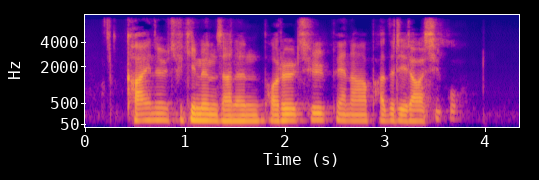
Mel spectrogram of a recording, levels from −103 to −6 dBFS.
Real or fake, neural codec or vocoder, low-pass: fake; codec, 16 kHz, 2 kbps, X-Codec, WavLM features, trained on Multilingual LibriSpeech; 7.2 kHz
